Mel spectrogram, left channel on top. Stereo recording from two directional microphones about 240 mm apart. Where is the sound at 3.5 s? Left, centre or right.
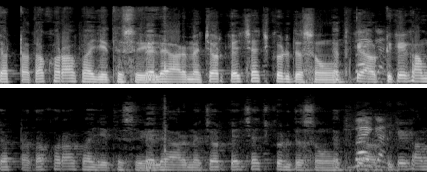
Centre.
